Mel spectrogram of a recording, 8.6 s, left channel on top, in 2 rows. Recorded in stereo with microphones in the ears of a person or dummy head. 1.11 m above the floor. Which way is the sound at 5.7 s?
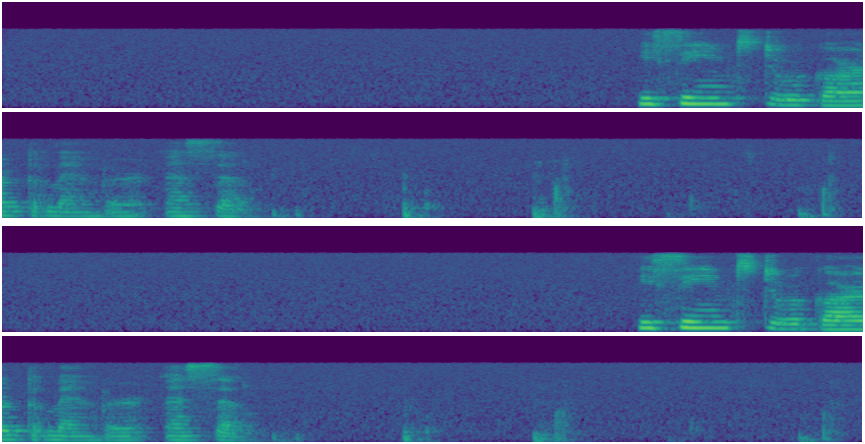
55° left (ahead or behind).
